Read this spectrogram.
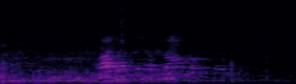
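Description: A man speaks quietly at a distance.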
